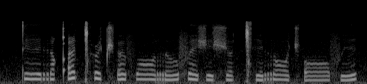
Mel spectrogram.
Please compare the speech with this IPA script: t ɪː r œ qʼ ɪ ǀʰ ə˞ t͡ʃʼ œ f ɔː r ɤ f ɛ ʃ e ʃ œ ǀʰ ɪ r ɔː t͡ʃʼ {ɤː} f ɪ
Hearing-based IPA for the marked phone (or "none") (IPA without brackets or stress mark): ɔː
